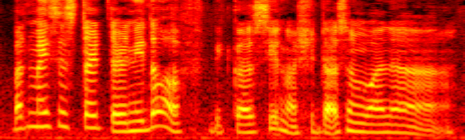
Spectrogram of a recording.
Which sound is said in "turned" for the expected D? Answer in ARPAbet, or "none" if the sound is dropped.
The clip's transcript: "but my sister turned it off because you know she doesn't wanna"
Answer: none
